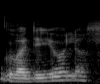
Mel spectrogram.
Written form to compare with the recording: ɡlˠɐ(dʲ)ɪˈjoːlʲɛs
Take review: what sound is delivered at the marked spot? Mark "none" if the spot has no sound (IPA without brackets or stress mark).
dʲ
